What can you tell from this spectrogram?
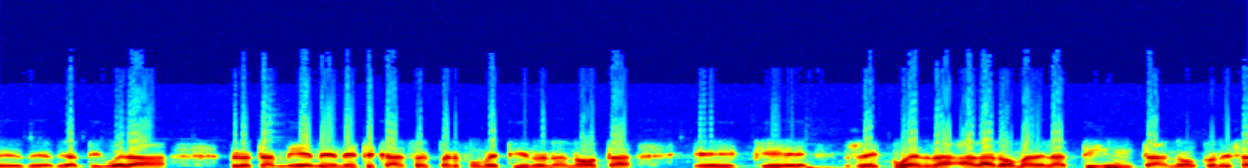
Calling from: Tafí Viejo, Tucumán, Argentina; No, estoy en Tafí Viejo, en Tucumán.

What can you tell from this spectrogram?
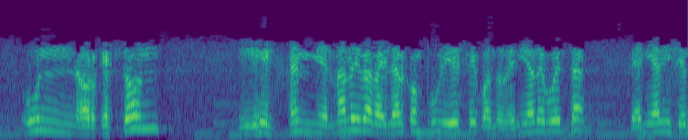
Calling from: Don Torcuato, Buenos Aires Province, Argentina; de Don Torcuato, perdón.

